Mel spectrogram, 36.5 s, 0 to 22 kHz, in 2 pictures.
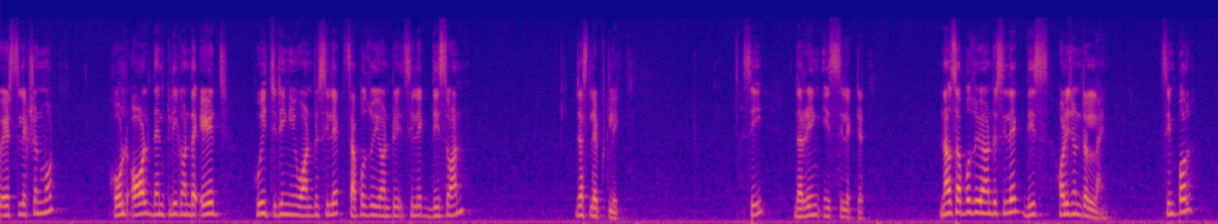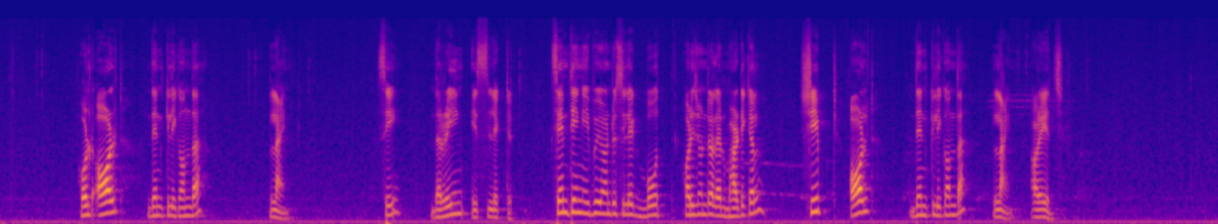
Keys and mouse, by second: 0.1 middle click, 11.2-13.8 middle drag, 18.8 click, 22.9-26.2 middle drag, 33.5 alt+shift+click, 34.6-36.5 middle drag.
